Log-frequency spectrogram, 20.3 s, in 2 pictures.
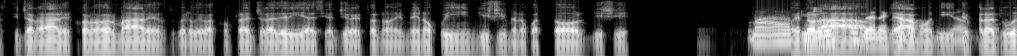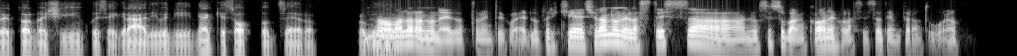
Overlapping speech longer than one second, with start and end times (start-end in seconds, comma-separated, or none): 7.8-9.7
